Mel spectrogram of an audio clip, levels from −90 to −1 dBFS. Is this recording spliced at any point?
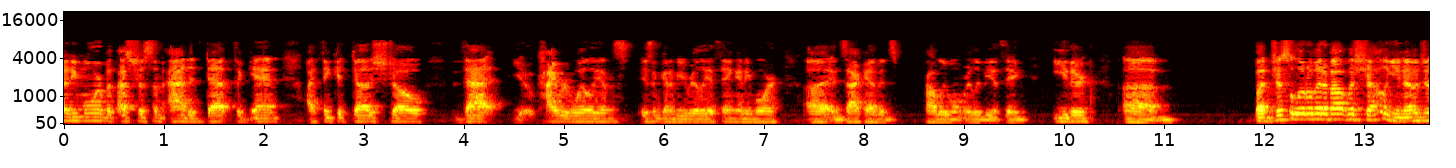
no; 0 cuts

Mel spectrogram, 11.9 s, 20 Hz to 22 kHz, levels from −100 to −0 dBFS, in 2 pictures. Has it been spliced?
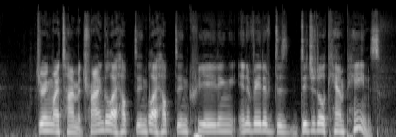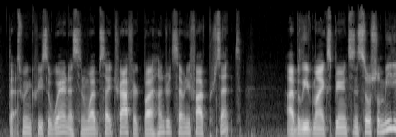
yes; 2 cuts; at 2.2 s, 6.2 s

